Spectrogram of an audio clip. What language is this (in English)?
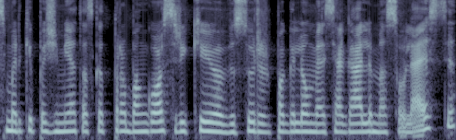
Lithuanian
